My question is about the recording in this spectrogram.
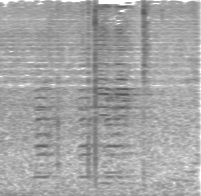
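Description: Street ambience: faint scattered voices from a gathered crowd over a low steady traffic hum.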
